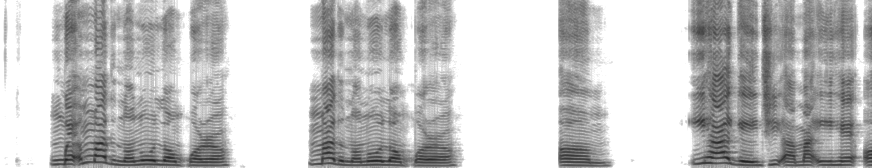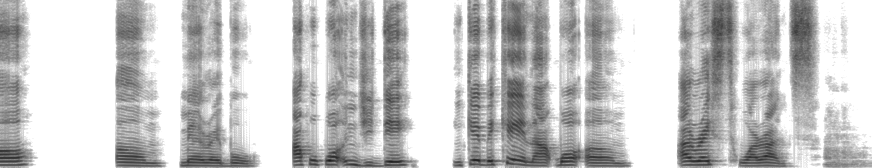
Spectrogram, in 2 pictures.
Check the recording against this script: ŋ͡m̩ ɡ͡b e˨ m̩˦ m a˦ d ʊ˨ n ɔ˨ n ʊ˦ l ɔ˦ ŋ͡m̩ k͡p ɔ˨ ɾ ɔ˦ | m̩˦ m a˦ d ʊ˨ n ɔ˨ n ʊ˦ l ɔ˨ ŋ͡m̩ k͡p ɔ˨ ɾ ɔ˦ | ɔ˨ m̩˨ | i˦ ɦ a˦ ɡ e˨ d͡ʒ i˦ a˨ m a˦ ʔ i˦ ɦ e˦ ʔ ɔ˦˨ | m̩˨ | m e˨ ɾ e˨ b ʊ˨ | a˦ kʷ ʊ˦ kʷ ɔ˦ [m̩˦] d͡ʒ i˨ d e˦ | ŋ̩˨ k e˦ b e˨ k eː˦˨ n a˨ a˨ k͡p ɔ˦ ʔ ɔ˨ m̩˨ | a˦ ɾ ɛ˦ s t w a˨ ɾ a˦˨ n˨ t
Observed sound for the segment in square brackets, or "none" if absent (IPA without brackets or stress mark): n̩˦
